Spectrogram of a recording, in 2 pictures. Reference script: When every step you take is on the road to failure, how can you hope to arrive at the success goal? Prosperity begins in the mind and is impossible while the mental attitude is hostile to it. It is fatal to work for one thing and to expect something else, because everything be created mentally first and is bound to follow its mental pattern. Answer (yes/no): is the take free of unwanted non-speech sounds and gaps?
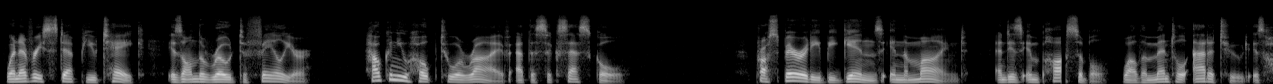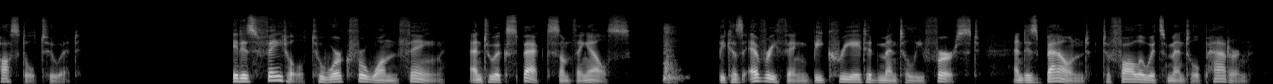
no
